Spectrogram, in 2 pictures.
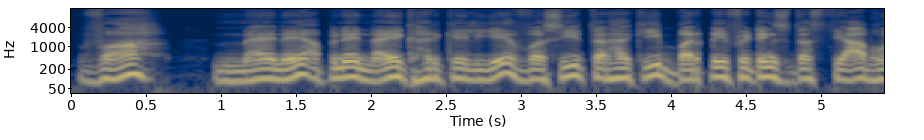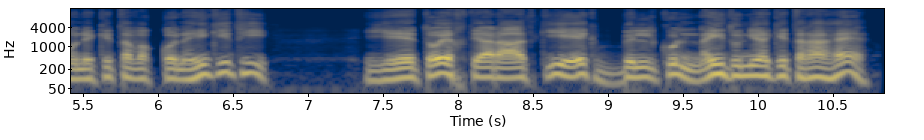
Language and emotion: Urdu, surprised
